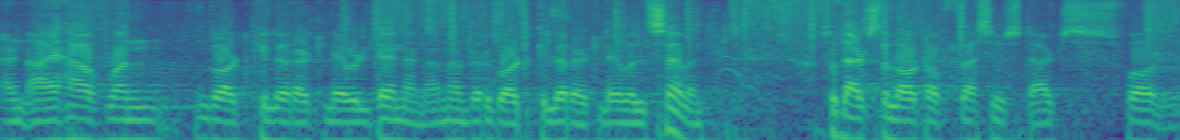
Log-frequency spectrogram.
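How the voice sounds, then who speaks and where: Audible room echo surrounds a man who speaks very fast at a fairly low pitch. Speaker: gaming YouTuber. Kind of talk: gameplay commentary. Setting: recording at work. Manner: quieter than usual; casual, with filler words.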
